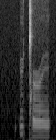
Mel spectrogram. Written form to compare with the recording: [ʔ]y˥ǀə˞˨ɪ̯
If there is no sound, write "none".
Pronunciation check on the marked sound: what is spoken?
ʔ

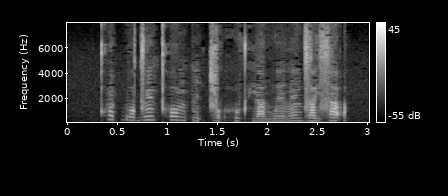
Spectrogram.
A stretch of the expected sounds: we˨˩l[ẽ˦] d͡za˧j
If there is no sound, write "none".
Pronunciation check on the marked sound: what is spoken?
ẽ˦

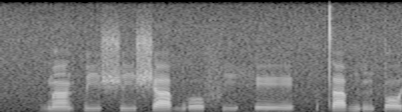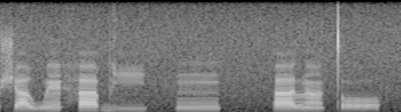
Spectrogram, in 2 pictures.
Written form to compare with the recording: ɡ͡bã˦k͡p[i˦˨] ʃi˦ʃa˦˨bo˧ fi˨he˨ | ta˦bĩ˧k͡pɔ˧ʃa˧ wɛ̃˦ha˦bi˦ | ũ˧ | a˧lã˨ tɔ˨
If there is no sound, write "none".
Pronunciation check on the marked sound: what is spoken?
i˦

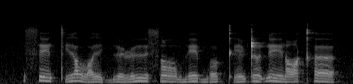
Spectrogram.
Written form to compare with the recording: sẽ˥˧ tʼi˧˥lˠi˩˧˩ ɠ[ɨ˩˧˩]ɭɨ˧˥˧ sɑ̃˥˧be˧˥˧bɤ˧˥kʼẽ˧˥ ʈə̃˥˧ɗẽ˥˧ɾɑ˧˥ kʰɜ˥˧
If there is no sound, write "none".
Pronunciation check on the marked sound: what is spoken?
ɨ˩˧˩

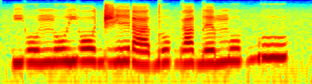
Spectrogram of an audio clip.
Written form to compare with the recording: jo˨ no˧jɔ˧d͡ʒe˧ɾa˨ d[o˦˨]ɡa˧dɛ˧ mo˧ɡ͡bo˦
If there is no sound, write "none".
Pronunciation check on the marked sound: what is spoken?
o˧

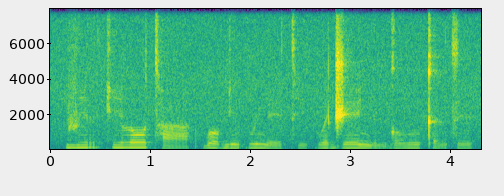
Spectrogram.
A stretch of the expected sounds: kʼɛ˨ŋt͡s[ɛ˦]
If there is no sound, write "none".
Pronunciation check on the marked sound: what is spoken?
ɪ˦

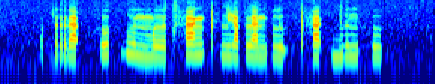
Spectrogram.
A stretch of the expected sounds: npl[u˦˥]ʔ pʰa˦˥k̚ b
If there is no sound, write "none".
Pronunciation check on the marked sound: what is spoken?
u˨˩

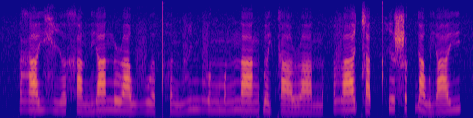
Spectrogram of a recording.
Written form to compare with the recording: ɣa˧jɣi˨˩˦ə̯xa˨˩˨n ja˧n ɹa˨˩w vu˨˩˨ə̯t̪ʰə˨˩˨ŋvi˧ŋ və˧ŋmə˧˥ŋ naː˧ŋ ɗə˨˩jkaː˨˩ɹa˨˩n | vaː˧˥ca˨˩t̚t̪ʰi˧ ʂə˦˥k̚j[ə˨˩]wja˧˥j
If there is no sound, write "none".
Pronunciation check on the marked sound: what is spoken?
a˨˩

